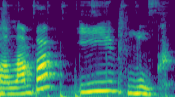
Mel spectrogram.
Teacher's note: Когда я произношу русское слово лампа, то кончик моего языка уходит достаточно низко и как бы вот даже чуть ли не касается зубов. И при этом он, внимание, лежит на небе.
